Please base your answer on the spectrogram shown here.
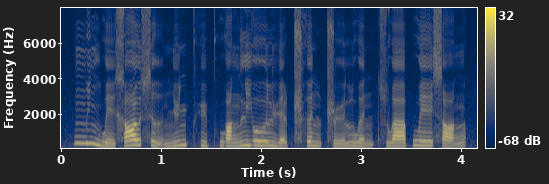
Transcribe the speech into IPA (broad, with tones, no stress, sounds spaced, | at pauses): m i˥˩ ŋ w e˩ ɪ̯ x ɑ˥ ʊ̯ s ɹ̩˨˩ n̪ y˥ n pʰ y˧˥ pʰ w ɑ˧˥ ŋ l j o˥ ʊ̯ l ɥ ɛ̰˨˩ ʈ͡ʂʰ ə˥˩ n ʈ͡ʂ ɻ̩˧˥ l w ə̰˨˩ n t͡s w ä˧˥ p w e˥ ɪ̯ s ɑ˧˥ ŋ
